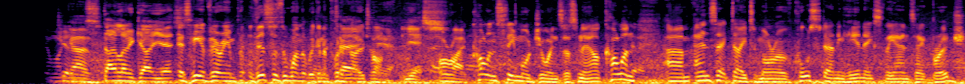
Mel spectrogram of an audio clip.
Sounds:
speech

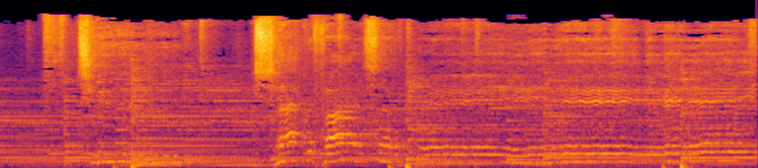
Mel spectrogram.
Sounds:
music

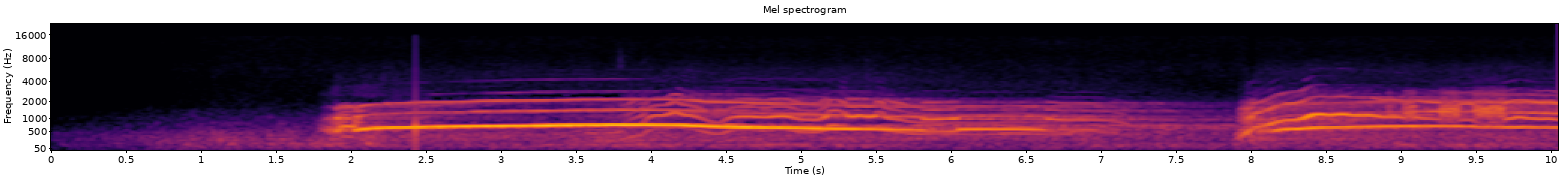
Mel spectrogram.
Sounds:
coyote howling

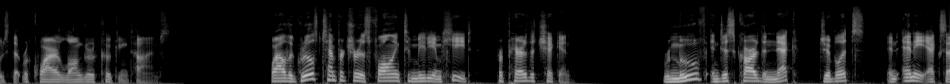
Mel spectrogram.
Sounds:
speech

